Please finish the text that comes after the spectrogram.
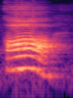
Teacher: अ को जितनी देर में हम उच्चारित कर लेते हैं उससे दुगना समय लगता है आ को उच्चारित करने में। तो हम ये कह सकते हैं कि मात्रा काल अर्थात आ के उच्चारण में 2 मात्रा काल की अवधि लगती है, ठीक है।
